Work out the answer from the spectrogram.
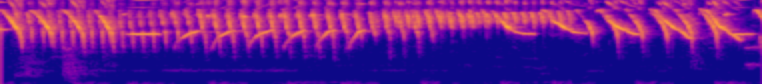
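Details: Duel of two canaries with long rolled song to rouse other canaries: a dense buzzy roll fills the first half, then curving whistled notes repeat quickly, overlapping high chatter.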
